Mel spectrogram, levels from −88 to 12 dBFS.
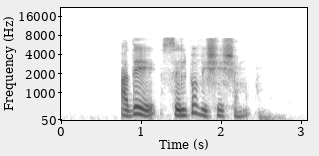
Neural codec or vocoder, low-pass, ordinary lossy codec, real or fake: none; 7.2 kHz; AAC, 48 kbps; real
